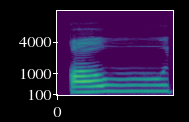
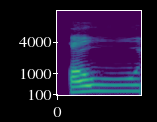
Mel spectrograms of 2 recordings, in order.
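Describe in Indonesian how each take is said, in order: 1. Suku kata itu diucapkan dengan halus, tanpa dorongan yang kuat. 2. Suku kata itu diucapkan dengan dorongan mendadak yang kuat. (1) "Wawnya memang sempurna monyong ya" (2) "jangan di qau, jangan dinaber"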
